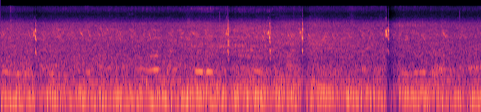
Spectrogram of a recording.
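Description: A handful of short, sharp, high bird chirps from caged birds, spaced irregularly a second or so apart, over a steady low hum of street traffic.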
